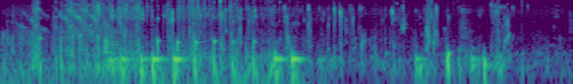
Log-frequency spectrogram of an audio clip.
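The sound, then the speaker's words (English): A drink glugs out of a bottle in a quick series of gurgling pulses, fairly loud, with no talking over it. “It really does the glug.”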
